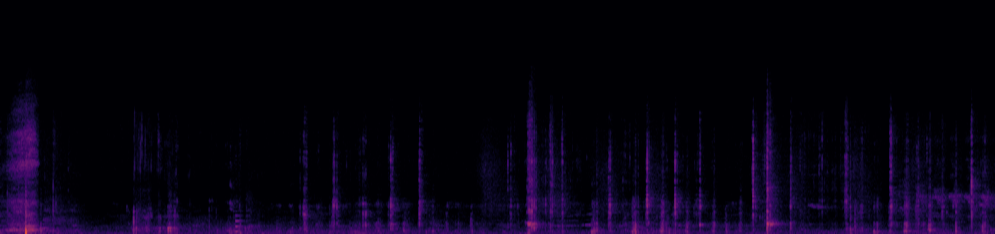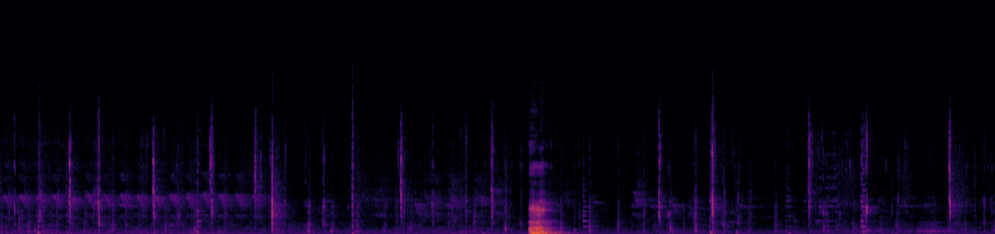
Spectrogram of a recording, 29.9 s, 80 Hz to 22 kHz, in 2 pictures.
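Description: Close-up mouth sounds of a person eating rice and curry by hand: chewing and wet smacking clicks, with a bite of raw green onion or chilli. About 23 seconds in there is one short, loud sound that falls in pitch.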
